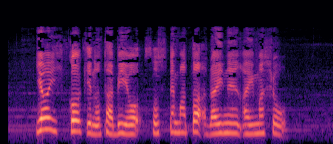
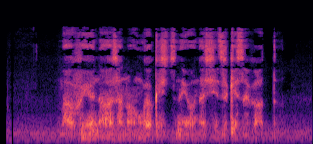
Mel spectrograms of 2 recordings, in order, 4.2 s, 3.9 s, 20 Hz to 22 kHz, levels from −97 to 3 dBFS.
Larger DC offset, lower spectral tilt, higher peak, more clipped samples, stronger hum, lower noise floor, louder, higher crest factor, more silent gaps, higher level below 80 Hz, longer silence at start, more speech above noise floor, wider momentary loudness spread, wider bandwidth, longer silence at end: neither; about the same, -2.5 dB/octave vs -1.5 dB/octave; about the same, -4 dBFS vs -6 dBFS; neither; neither; first, -61 dBFS vs -51 dBFS; about the same, -25 LUFS vs -27 LUFS; about the same, 20 dB vs 24 dB; neither; second, -80 dBFS vs -68 dBFS; first, 0.45 s vs 0.1 s; first, 37 dB vs 23 dB; about the same, 11 LU vs 13 LU; about the same, 11.5 kHz vs 11.5 kHz; first, 0.6 s vs 0.05 s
